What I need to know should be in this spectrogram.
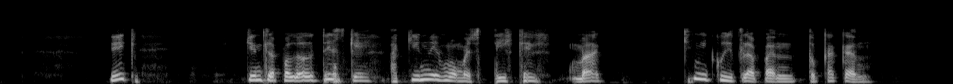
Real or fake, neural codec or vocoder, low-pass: fake; codec, 16 kHz, 4 kbps, FunCodec, trained on LibriTTS, 50 frames a second; 5.4 kHz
